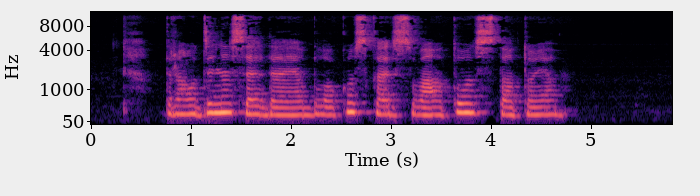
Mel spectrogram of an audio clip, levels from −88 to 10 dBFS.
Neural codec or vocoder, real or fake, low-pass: vocoder, 44.1 kHz, 128 mel bands every 256 samples, BigVGAN v2; fake; 10.8 kHz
